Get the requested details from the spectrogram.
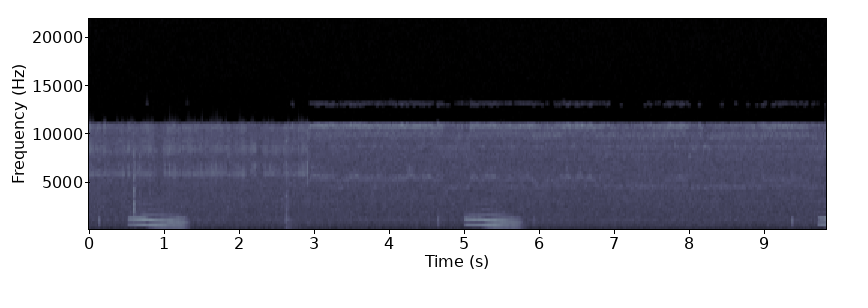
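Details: Two pet prairie dogs sleeping together under a blanket in their cage, sound attributed to one: thin, falling whistle-like squeak about every four to five seconds, around 13 a minute, over room hiss; snoring.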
